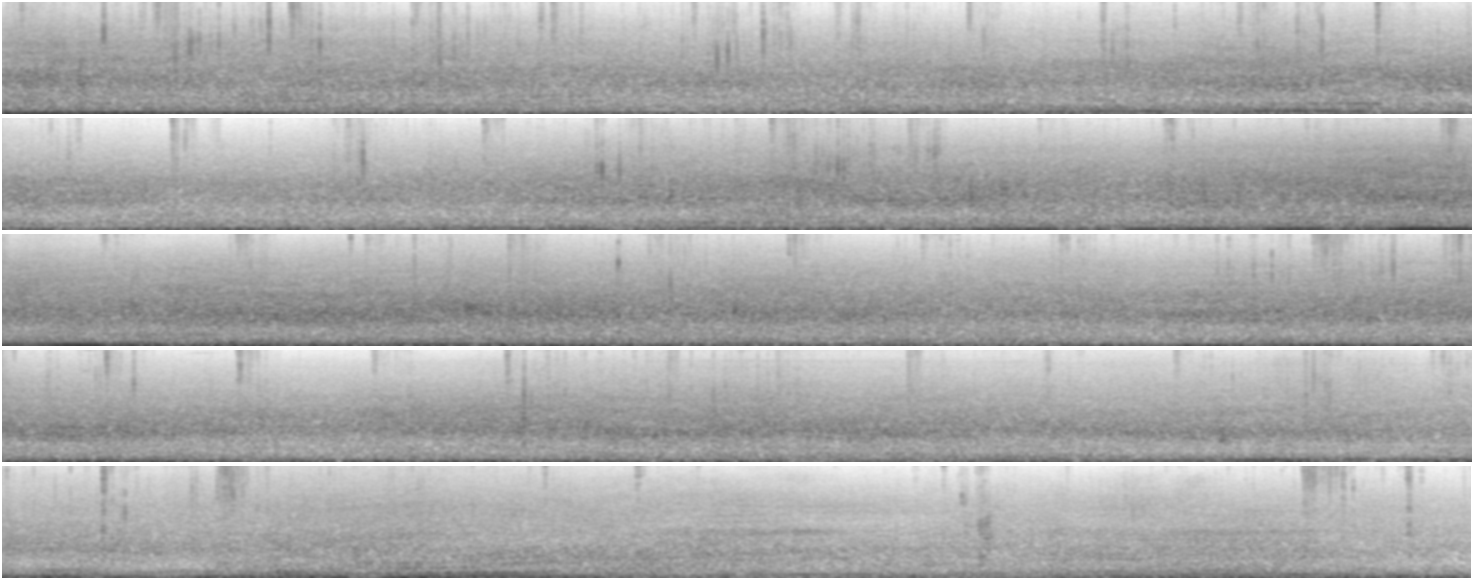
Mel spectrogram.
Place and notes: Stralauer Strasse, Berlin - walking
Sonopoetic paths Berlin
